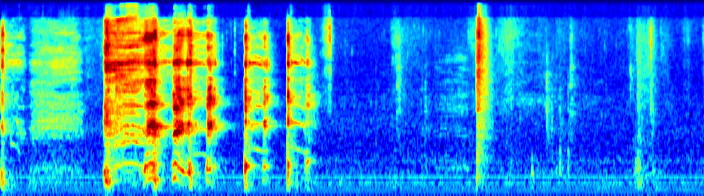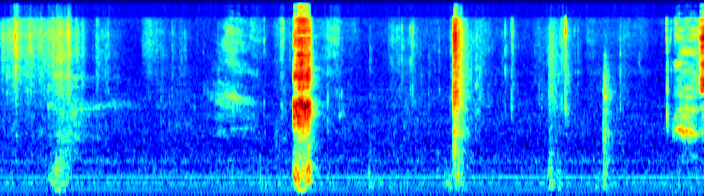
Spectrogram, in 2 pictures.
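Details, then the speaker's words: Adult smoking cannabis dabs who first blamed the smoke but thinks they caught a cold, possibly from their puppy; a burst of several harsh coughs, then scattered single coughs and throat sounds over a steady room hum. "my god I thought I I thought it was the smoke that was [ __ ] me up but I think I actually got a call"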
